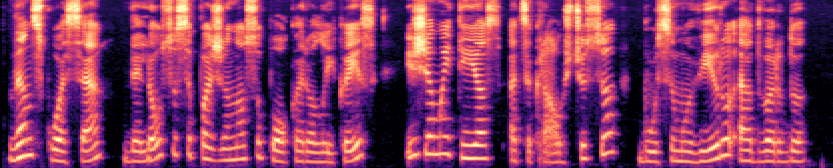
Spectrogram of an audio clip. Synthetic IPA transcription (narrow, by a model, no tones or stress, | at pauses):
ʋʲɛnt̪skuɔsʲɛ | ʋʲeːlʲɛʊsʊsʲɪpɐʒʲɪnoːsʊpoːkɐɾʲoːlˠɐɪkɐɪs | ɪʒʲɛmɐɪt̪ʲɪjoːsɐt̪ʲsʲɪkɾɐ̰ʊʃʲt͡ʃʲʊsʲʊ | buːsʲɪmuːʋʲiːɾuːʔæd̪ʋɐɾd̪ʊ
